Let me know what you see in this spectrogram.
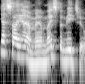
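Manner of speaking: mock friendly, warm, gracious, courteous tone. A woman asks if he is Nikolai Volkov, and he answers; imitating Nikolai Volkov's gracious greeting. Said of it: "so warm and friendly and gracious".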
